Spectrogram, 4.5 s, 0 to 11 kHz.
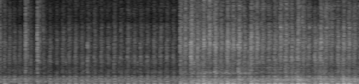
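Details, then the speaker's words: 1950 Ford 8N tractor in neutral after cleaning filthy spark plugs: slow, even chuffing at about 300 rpm idle, then clean pickup toward full throttle with no misses; a definite improvement over running rough. "I think it sounds smoother than it did. Let's go from a complete idle to full throttle. Yeah, that's way better than it was."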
